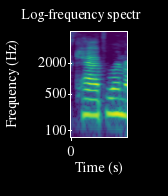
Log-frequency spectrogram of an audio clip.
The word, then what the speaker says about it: Kathryn: It's Katherine Arnold.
